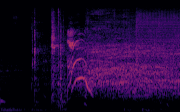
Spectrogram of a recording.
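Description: Spring-loaded Pie Face game arm smacking a plate of whipped cream into a woman's face about half a second in, followed by her short high shriek. The studio audience then screams and cheers.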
